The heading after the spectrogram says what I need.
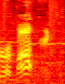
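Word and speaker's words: Robotnik: I do enjoy just it says Master robonic like it's spelled wrong I thought maybe he says it that way but he doesn't he says Master robotnic the spelling says Master roboton there's an extra o in there yeah whatever yeah wi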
